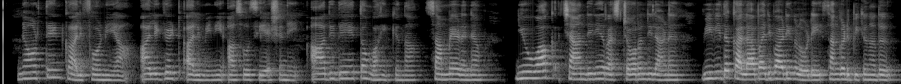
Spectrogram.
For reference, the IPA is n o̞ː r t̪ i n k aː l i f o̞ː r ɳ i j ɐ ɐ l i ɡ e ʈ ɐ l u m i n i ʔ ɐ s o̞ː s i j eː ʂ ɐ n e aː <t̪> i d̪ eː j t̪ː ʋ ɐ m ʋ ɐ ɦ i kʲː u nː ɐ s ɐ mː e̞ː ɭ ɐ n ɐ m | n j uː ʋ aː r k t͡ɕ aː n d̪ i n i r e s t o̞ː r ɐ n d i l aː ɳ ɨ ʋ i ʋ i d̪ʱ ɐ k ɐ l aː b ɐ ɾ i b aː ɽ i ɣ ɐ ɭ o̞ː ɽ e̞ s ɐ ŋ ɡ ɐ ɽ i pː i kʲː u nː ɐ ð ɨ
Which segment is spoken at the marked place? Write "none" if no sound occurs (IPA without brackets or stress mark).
d̪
